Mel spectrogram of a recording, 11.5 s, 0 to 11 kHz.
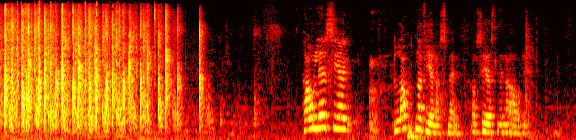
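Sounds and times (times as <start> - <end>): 
group applauding to welcome new members at a members' meeting: 0.0 - 4.2
speech: 6.3 - 7.1, 7.9 - 10.7.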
